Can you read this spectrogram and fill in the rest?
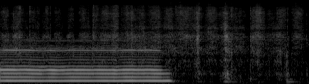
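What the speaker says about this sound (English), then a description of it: "I'm just going to take some 220 sandpaper, and I'm just going to do like a circular motion." A steady hum gives way to soft, close rubbing strokes as 220-grit sandpaper is worked in circles over raised lettering on a dollar store decor item.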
